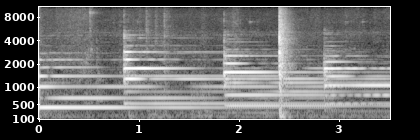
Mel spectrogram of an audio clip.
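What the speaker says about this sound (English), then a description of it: "But this is what Rhythm's Westminster chime sounds like." A Rhythm battery-powered clock chimes the Westminster melody, its bell-like tones struck one by one at roughly one-second intervals, each ringing on with long sustained overtones in a quiet room.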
